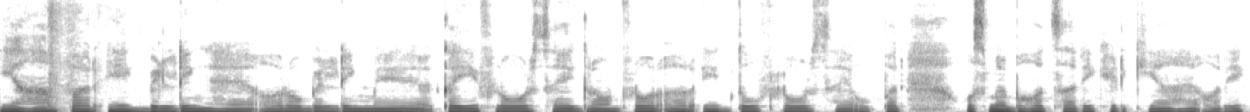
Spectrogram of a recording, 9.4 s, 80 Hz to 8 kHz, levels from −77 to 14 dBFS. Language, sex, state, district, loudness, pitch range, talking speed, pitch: Hindi, female, Bihar, Muzaffarpur, -24 LUFS, 170-180 Hz, 180 wpm, 175 Hz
